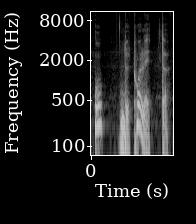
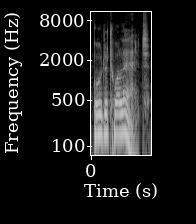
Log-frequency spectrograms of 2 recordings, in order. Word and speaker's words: eau de toilette: In French, we would say eau de toilette. Eau de toilette. Oh. But it'd be fine in English or American to say eau de toilette.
